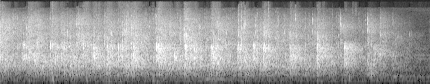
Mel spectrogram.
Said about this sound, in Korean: 우리에게 은혜 베푸신 하나님께 우리 영광의 박수 한번 올려보십시다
